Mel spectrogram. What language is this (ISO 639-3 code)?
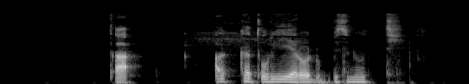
orm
